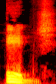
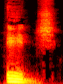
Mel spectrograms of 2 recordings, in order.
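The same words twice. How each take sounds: First: The syllable is said with an 'ij' vowel. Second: The same.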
